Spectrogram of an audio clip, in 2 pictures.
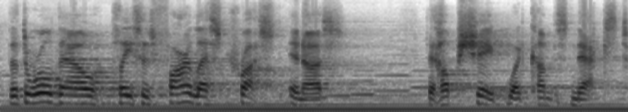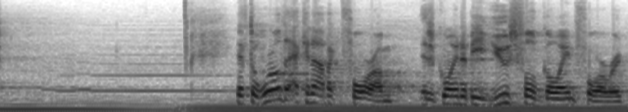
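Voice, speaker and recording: Male conference leader, formal and measured, slightly high voice, strong hall echo. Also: a bit bright. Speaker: event leader giving opening address. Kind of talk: formal prepared speech. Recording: echoey hall reverb, music underneath.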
